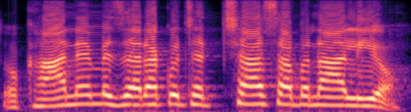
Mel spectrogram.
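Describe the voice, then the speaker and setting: Woman acting nagging, high-voiced mother-in-law. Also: fairly even intonation, fairly quick, fairly bright tone, clear, resonant tone, no room sound, clean studio sound, lightly acted. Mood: bossy. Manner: scolding, complaining, exaggerating. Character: nagging, domineering middle-aged mother-in-law in a family. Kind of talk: Hindi animated moral story acting.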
